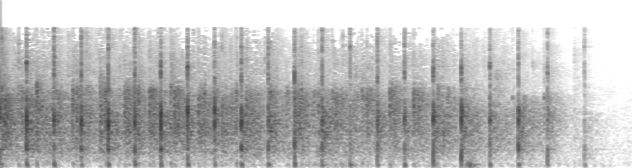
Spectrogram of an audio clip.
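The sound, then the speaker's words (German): Congregation in a church service clapping for Jesus, sharp claps in an even, steady beat that gradually weakens and stops shortly before the end. “Put your hands together for Jesus. Also, klatscht für Jesus, euren besten Freund.”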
